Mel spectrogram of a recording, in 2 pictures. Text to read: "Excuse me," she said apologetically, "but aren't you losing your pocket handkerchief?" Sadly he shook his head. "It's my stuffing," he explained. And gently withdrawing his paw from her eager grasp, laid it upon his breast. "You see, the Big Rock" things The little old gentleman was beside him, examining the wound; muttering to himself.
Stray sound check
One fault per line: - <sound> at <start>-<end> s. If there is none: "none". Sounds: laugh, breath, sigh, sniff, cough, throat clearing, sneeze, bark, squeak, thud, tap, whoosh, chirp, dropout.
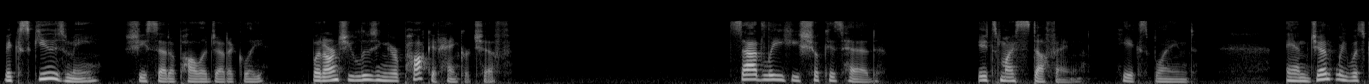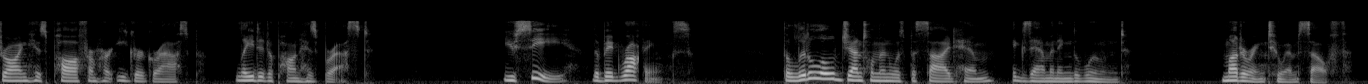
none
